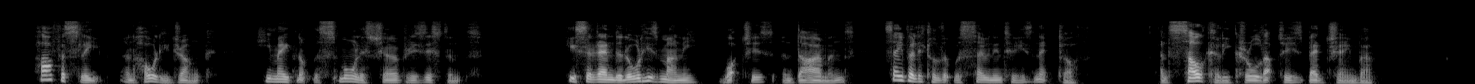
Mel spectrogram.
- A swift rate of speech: No, average, 155 wpm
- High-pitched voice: No, low, 100 Hz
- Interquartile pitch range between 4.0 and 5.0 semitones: Yes, average, 4.5 semitones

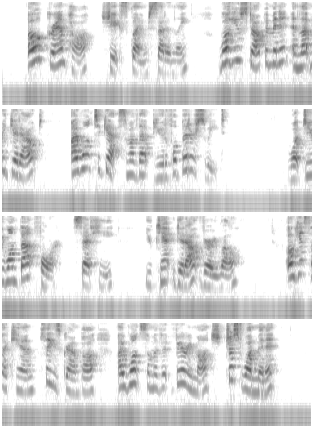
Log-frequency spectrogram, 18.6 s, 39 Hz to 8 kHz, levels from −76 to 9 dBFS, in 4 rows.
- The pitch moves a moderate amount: No, wide, 6.3 semitones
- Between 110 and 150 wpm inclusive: No, average, 175 wpm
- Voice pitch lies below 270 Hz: No, very high, 290 Hz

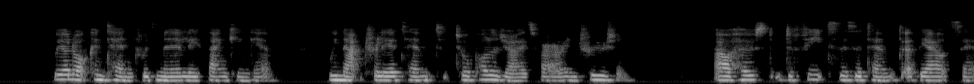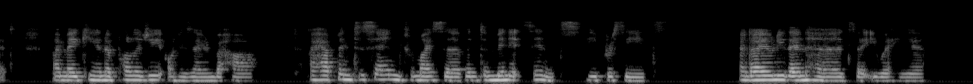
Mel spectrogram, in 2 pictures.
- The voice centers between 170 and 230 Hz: Yes, high, 190 Hz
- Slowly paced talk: No, average, 165 wpm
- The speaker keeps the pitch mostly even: Yes, narrow, 2.2 semitones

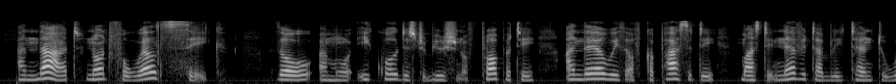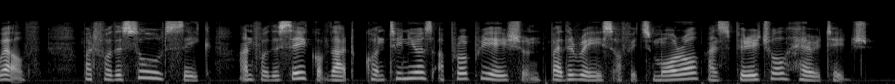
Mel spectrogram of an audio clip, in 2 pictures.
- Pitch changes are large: No, average, 3.6 semitones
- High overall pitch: Yes, high, 220 Hz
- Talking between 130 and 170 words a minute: Yes, average, 145 wpm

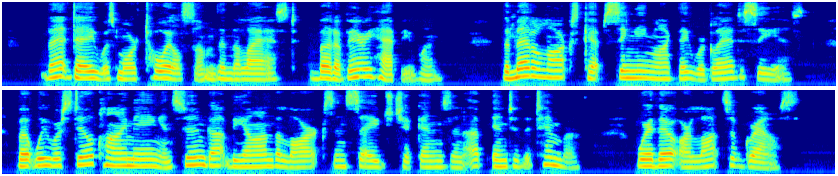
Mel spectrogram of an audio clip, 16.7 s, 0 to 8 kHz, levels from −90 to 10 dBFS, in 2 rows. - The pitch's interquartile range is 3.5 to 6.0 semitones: No, average, 3.1 semitones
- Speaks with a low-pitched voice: No, medium, 185 Hz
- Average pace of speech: Yes, average, 175 wpm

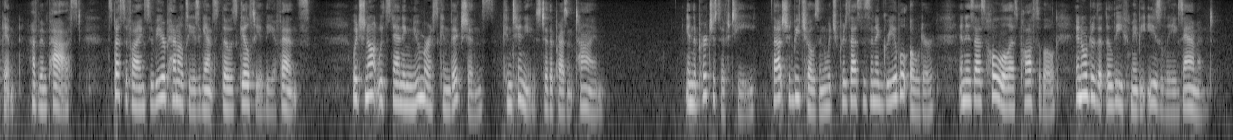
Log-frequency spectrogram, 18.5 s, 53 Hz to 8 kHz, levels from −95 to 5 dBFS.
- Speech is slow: No, average, 165 wpm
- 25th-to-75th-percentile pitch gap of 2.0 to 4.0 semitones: No, average, 4.8 semitones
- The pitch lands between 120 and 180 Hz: No, high, 190 Hz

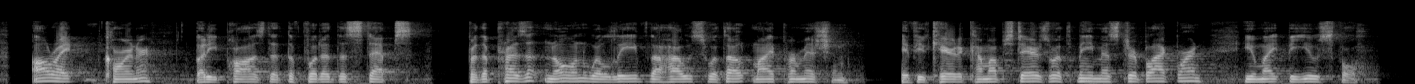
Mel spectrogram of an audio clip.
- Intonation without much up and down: Yes, narrow, 2.0 semitones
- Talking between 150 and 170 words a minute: Yes, average, 160 wpm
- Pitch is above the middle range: No, low, 125 Hz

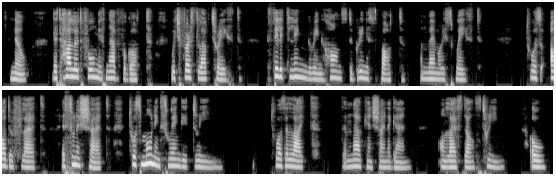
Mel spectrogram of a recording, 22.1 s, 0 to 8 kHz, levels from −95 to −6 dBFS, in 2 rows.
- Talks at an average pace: No, slow, 120 wpm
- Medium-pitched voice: Yes, medium, 180 Hz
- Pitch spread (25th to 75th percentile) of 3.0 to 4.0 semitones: Yes, average, 3.5 semitones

